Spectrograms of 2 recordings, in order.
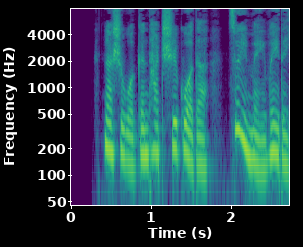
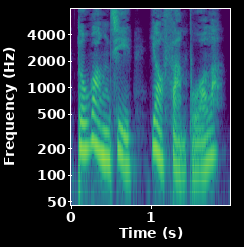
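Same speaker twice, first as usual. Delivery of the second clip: ordinary delivery, nothing marked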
